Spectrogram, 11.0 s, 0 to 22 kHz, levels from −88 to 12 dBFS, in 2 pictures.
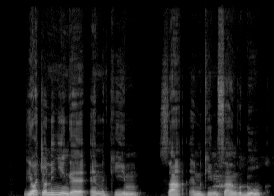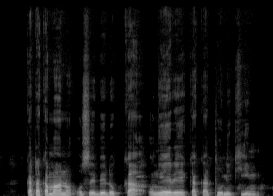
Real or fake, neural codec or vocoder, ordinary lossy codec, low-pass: real; none; none; none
